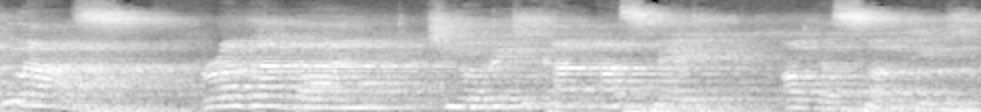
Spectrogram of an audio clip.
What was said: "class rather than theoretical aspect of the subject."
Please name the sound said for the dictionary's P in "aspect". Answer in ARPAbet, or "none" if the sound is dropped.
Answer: none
